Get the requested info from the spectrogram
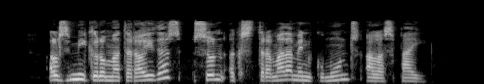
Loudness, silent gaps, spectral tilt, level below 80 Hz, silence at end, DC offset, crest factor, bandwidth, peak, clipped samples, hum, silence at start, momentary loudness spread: -16 LUFS; none; -2.5 dB/octave; -60 dBFS; 0.65 s; under 0.1%; 18 dB; 8.4 kHz; 0 dBFS; under 0.1%; none; 0.5 s; 8 LU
